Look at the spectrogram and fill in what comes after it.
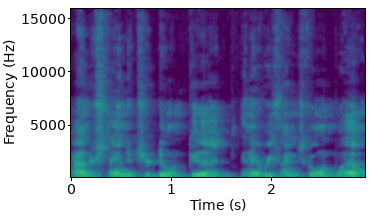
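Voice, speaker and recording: A man talks with a Southern US accent. His voice is shaky. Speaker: knife reviewer, YouTuber. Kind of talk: casual vlog address.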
